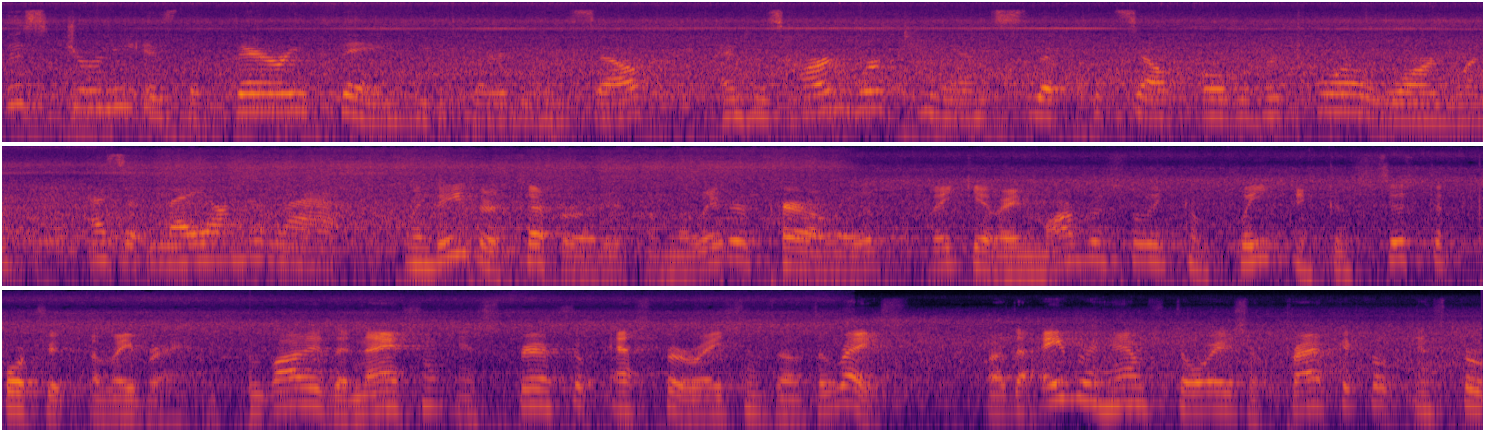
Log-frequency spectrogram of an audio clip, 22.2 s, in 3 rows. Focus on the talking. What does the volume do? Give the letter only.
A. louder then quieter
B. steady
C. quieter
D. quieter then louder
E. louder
B.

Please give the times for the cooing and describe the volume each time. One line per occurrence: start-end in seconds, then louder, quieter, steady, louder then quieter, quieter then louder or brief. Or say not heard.
not heard.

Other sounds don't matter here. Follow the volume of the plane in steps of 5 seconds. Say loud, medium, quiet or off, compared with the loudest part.
loud, loud, medium, quiet, medium.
